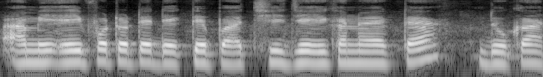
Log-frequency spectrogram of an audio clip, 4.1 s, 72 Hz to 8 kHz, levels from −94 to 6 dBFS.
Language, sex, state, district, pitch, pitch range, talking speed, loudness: Bengali, male, Tripura, Unakoti, 175 Hz, 170-180 Hz, 130 wpm, -14 LUFS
